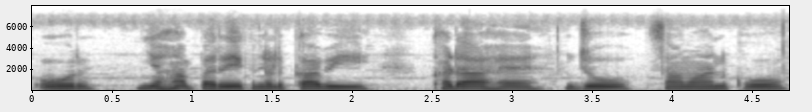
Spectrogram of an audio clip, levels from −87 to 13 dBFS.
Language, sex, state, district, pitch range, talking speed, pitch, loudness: Hindi, female, Haryana, Rohtak, 190-200 Hz, 140 wpm, 200 Hz, -14 LUFS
